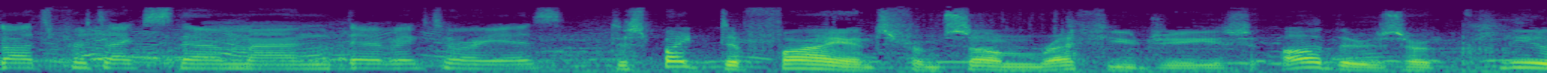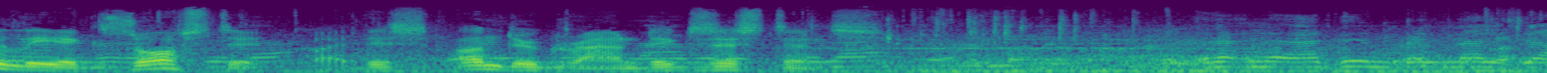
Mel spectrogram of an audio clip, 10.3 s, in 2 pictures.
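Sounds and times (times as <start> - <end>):
speech: 0.0 - 10.3
water splashing as dishes are washed in a gutter: 7.7 - 9.3.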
